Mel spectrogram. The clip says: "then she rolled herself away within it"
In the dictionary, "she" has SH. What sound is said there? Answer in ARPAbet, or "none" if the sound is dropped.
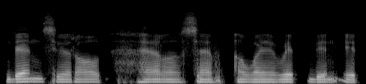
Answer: S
